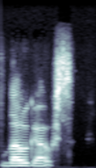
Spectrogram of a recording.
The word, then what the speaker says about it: logos: So the word translated to the ancient Greek language is logos.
